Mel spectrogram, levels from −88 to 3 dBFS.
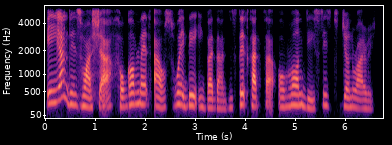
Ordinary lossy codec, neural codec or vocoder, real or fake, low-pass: none; autoencoder, 44.1 kHz, a latent of 192 numbers a frame, MeloTTS; fake; 5.4 kHz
